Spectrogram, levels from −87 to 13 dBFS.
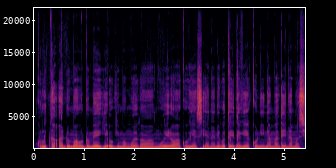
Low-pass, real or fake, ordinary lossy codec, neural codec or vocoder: none; real; none; none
